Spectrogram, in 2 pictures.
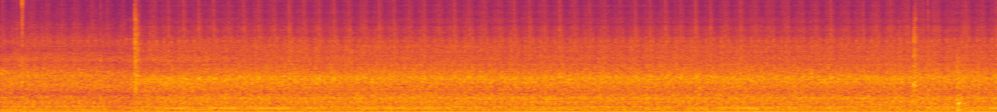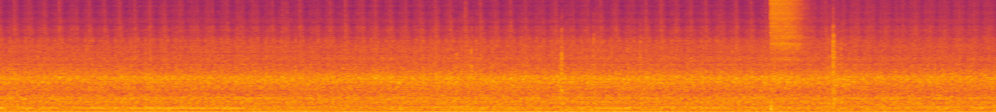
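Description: Diesel engines of a FAW Liute dump truck and a working excavator running steadily at low speed, a constant low drone. A short burst of air hiss about three seconds before the end, like an air brake release.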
